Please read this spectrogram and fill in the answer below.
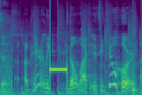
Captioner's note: beep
